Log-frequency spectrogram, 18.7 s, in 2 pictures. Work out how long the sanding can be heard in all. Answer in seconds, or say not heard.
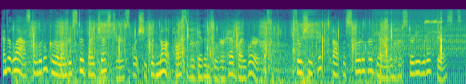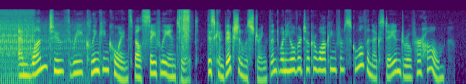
not heard.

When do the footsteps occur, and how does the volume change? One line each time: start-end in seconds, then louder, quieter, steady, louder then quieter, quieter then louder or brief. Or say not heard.
0.2-8.8 steady.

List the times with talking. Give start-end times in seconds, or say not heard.
0.1-18.4.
